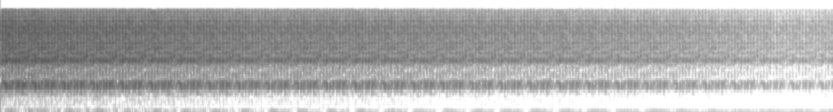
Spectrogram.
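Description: Faint recording hiss with a faint steady tone, left after the music stops, fading to near silence about a second in.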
